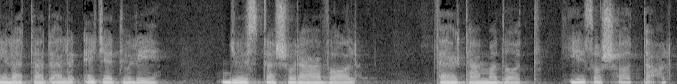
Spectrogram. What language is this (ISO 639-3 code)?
hun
